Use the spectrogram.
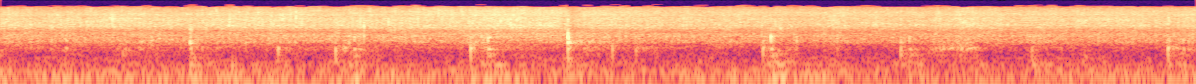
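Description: Mung beans and tomato sizzle and crackle steadily in a hot pan over high heat while a utensil scrapes and stirs, with occasional sharp clinks against the metal.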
